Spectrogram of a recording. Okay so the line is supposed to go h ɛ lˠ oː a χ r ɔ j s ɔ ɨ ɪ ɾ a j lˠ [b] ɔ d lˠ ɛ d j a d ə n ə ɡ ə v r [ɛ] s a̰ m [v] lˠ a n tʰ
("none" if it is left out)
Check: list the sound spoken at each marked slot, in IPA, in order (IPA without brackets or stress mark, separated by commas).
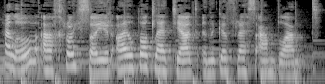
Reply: b, ɛ, b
